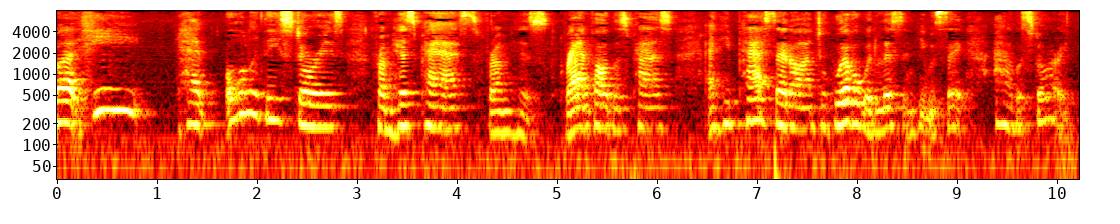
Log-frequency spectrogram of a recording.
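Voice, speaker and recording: The speaker has an American accent and talks at a fairly slow pace. Noticeable background noise runs under the voice. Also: woman, fairly low pitch for a woman. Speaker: quilter. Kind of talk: interview answer.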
